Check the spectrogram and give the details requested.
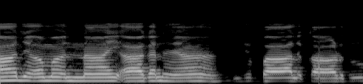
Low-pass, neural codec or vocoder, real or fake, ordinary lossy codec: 7.2 kHz; none; real; none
